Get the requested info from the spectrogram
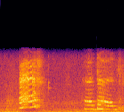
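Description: A high-pitched human voice making two short vocal sounds: a brief exclamation about half a second in, then speech-like sounds starting near the end.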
